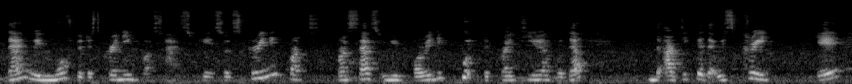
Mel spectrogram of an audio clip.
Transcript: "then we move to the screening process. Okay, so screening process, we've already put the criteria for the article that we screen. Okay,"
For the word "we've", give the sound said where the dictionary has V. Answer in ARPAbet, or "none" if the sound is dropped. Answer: none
